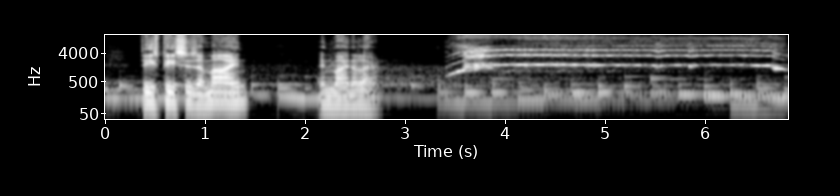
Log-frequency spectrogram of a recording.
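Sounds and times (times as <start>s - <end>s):
speech: 0.0s - 1.5s, 2.1s - 2.8s
computer emitting a loud piercing electronic scream: 3.4s - 6.8s.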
